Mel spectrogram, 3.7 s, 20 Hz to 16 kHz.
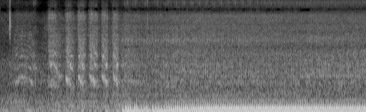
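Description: A Benelli TNT 600i inline-four motorcycle with a dB killer fitted to its exhaust sputters through a few quick cranks, catches, then settles into a steady, loud, deep idle.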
